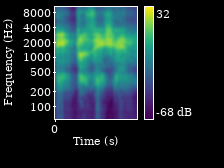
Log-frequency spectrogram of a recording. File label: in position, radio; SAS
